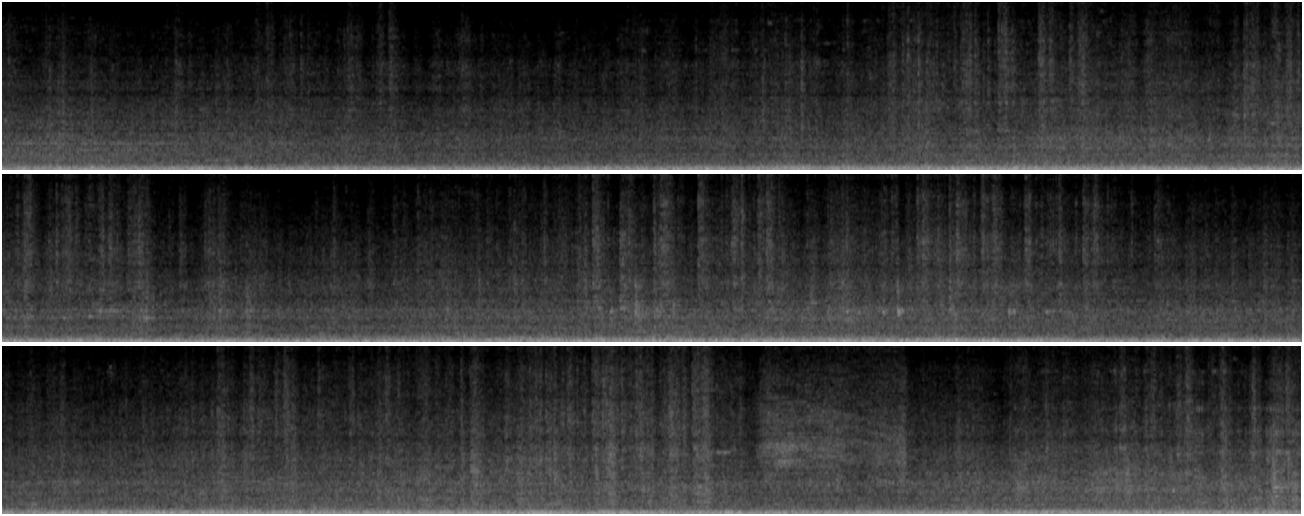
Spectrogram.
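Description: Pakistan Railways passenger coaches rolling past close by: a steady heavy rumble of wheels on rail, with the wheels clicking over the rail joints.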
